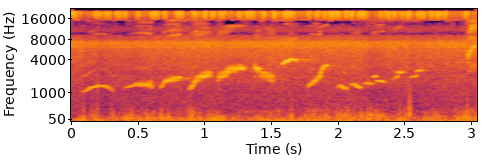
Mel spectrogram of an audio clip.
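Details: White-rumped shama song played as a lure to stir stressed, silent birds into singing: a fast run of varied slurred whistles, rising and falling, one after another, over strong low rumbling background noise.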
